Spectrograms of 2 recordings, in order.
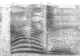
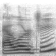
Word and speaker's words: allergy: allergy, allergy, battery, battery, cholesterol, cholesterol. 이게 조금 어렵죠? 레에 강세가 있어요. cholesterol 이렇게 발음이 됩니다.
